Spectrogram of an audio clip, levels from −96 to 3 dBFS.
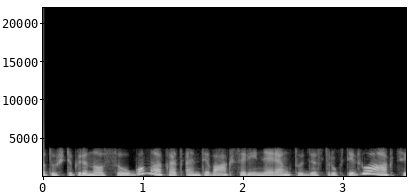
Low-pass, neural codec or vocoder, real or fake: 3.6 kHz; none; real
